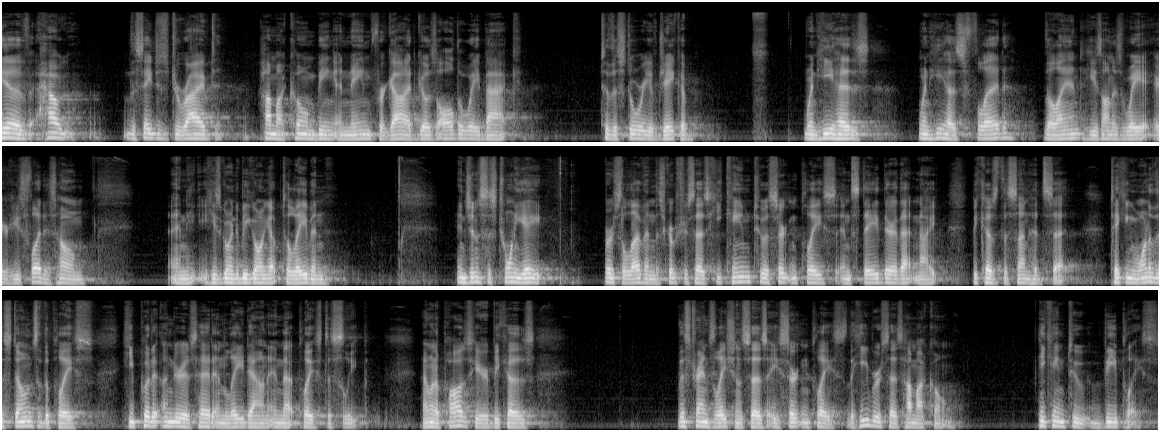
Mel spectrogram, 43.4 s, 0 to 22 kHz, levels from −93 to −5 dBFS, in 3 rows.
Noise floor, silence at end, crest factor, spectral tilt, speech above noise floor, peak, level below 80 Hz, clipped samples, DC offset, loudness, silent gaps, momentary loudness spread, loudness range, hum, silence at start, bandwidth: -67 dBFS; 0.05 s; 18 dB; -6.5 dB/octave; 46 dB; -4 dBFS; -64 dBFS; under 0.1%; under 0.1%; -22 LUFS; none; 11 LU; 4 LU; none; 0 s; 16 kHz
